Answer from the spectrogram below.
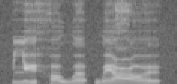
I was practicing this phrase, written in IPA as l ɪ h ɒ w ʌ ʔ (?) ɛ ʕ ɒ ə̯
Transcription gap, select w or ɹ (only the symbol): w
